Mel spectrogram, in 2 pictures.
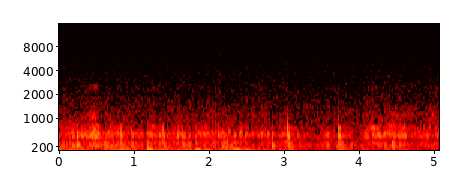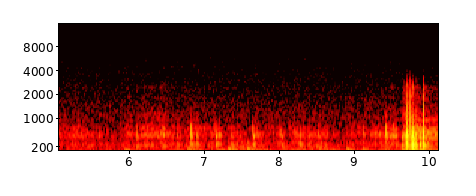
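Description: Dry-erase marker writing on a whiteboard in short strokes, over a low rumbling of bumps against the surface. Just before the end, a loud thump as the camera is knocked.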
